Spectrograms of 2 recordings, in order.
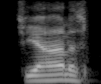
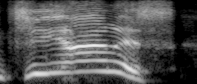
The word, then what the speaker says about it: Giannis: down his shots knocking down the easy buckets Giannis pulls up at the basically the foul line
